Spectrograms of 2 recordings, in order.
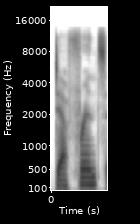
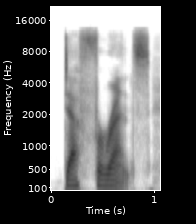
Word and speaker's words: deference: Deference, with that E sound at the beginning, deference, is about respect. Difference, with that I sound, difference, means things are not the same.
